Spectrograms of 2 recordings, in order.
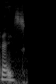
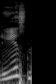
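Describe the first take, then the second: First: Rice, said with the long eye vowel like the grain, as the mistake; rice, marked as the wrong way; wrong pronunciation. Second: Race, said like the English word race, rhyming with face; race, clear long ay sound; correct pronunciation. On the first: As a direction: say rice with the eye sound, as the reading to avoid. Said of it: "not rice". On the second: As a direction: say race with the long ay vowel, as the right reading. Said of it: "the correct pronunciation of the, of this word is". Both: Shown as a demonstration.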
